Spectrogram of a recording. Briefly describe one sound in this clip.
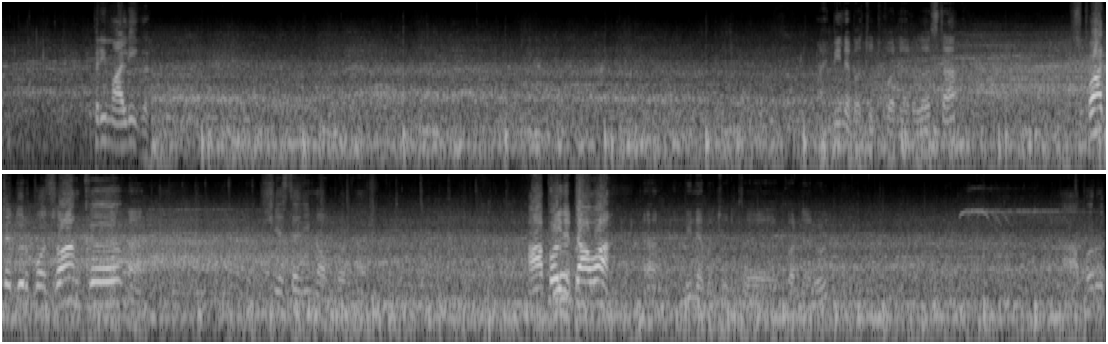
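A large stadium crowd murmurs and chants steadily in the open air.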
